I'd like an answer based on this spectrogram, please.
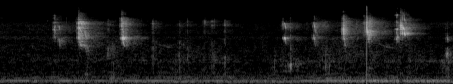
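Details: Baby monkey crying and begging for milk as its mother tries to wean it: a run of short, shrill, high squeaks in two loose bursts, several sharp notes close together, over a low steady hum.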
